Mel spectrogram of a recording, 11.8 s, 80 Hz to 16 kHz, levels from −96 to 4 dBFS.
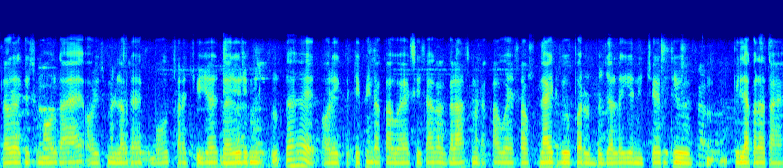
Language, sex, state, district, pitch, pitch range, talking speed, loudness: Hindi, male, Bihar, Sitamarhi, 105 Hz, 100-105 Hz, 230 wpm, -35 LUFS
